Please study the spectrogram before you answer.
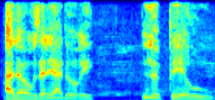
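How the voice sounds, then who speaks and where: Bossy calculating business villainess, game cutscene, theatrical and really unhurried. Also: female voice, extremely low pitch, faint music behind. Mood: enticing, calculating. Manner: commanding, deliberate, theatrical. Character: imperious, calculating businesswoman villain, coolly seductive. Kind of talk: video game cutscene dub acting.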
